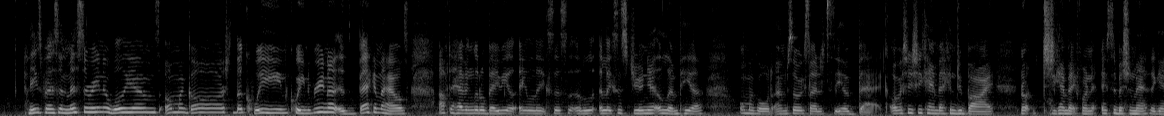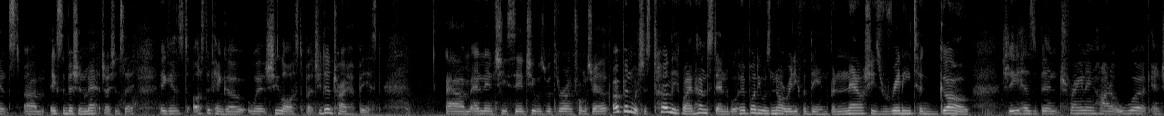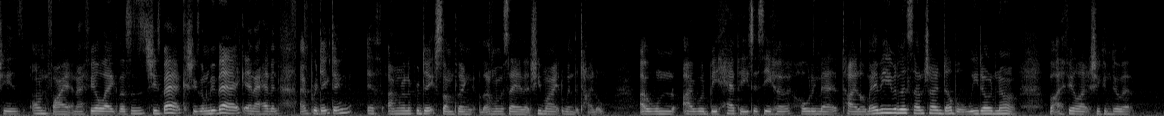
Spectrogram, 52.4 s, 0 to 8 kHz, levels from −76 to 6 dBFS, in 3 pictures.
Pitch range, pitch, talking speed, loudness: 175-210 Hz, 190 Hz, 195 wpm, -33 LUFS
